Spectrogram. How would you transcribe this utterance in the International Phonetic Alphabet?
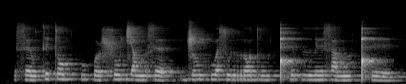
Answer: s ɛ u̯ t e t ɔ kʷʰ ɛ p ɤ ʂ o d͡ʑ a v ɯ s ɛ | ɖ͡ʐ ɤ xʷ a s u r ɔ dʱ ɯ ǃʰ e p lː e s a v ɯ ǃʰ e

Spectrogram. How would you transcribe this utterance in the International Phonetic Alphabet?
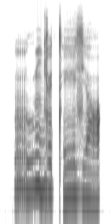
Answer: r ṳ ŋ ɟ ø tʼ e̤ zʲ ɑ̤

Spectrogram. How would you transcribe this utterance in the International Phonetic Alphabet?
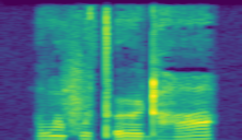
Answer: lˠ ə̃ f ʊ tʼ ə˞ ɖʱ ɑ

